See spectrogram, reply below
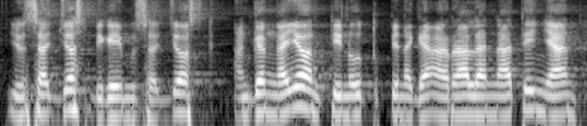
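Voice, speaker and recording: A man's voice: fairly high pitch, fairly even intonation, brisk, fairly bright tone, smooth. A man from the Philippines preaching a sermon as pastor, talking in a chatty way and often asking the congregation questions. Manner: conversational, teasing asides to the congregation; switches between Tagalog and English. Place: church.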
